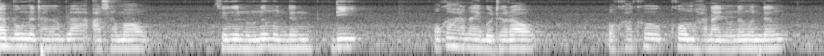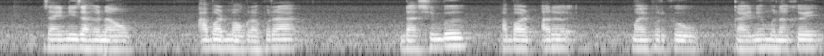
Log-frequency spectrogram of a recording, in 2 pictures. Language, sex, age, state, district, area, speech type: Bodo, male, 18-30, Assam, Kokrajhar, rural, spontaneous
